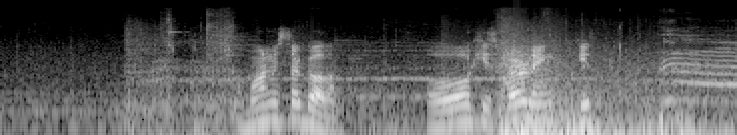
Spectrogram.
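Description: Swords clash and ring.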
